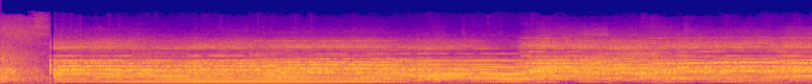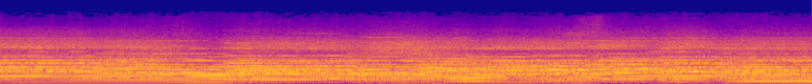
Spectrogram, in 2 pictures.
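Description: Church choir singing with organ accompaniment: sustained chords over held low bass notes, changing every second or two, starting about half a second in.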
